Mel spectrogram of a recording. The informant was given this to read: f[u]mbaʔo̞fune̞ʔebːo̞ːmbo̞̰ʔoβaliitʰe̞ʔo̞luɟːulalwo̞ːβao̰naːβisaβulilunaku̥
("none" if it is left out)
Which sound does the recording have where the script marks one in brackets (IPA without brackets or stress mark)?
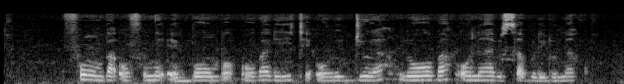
uː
